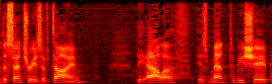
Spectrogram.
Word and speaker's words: Aleph: of the Hebrew alphabet the phonetic way to say this in Sephardic or Biblical Hebrew which is what we're learning in this course as compared to modern Hebrew is Aleph today you would hear the sound a leaf but we are speaking Sephardic Middle Eastern Biblical Hebrew so our pronunciation for this letter is Aleph Aleph as a word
